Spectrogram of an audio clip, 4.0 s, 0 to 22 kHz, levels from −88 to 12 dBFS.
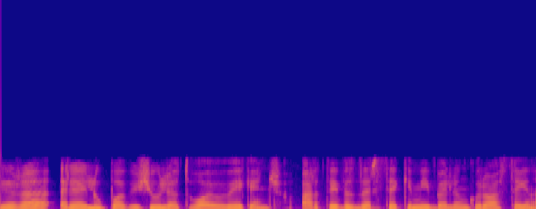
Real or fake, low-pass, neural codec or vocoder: real; 5.4 kHz; none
